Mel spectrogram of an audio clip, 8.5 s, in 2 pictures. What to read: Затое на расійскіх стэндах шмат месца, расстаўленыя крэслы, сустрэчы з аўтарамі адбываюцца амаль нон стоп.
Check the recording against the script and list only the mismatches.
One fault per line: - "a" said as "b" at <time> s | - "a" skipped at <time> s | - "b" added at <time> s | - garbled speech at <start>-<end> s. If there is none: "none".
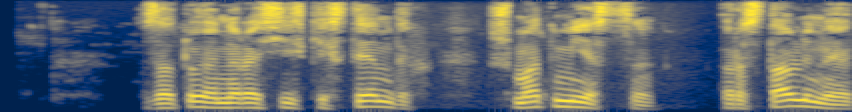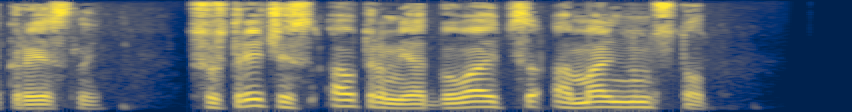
none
